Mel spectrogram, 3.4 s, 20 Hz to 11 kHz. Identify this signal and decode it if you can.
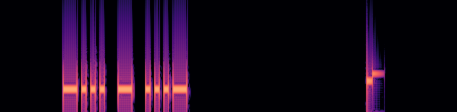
Morse code, heard as a keyed tone, about 36 wpm, 700 Hz. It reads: BTV
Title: Three Challenging Letter-Number Combinations 35wpm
